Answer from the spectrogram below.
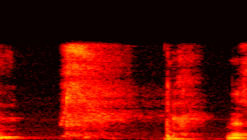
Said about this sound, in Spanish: Es un hipo. Qué horror, por favor, así todo el maldito fin de semana, no puedo más.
